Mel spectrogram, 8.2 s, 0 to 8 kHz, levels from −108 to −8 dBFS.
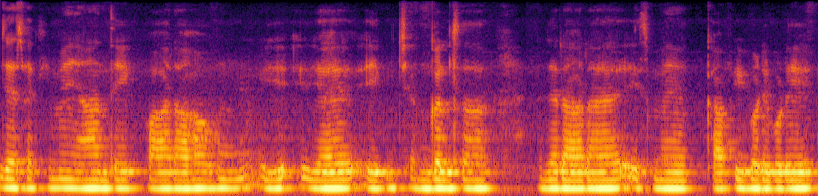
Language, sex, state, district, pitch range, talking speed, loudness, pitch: Hindi, male, Goa, North and South Goa, 125-130 Hz, 155 wpm, -14 LUFS, 125 Hz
